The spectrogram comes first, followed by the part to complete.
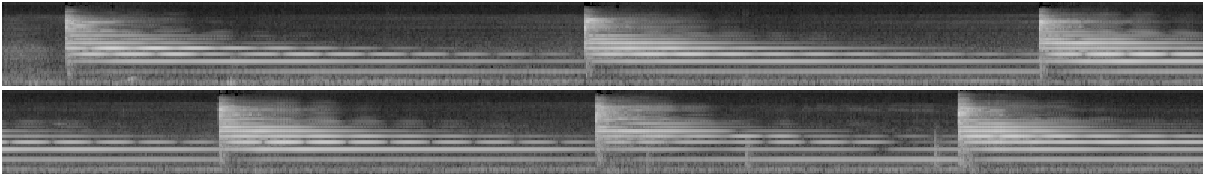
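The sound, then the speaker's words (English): A single bell tolls slowly as a ten-bell salute, six clear, evenly spaced strikes, each ringing out with a long shimmering decay before the next. It rings alone at steady volume, with no talking. “But uh, if you don't mind, um, uh, ten bell salute.”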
